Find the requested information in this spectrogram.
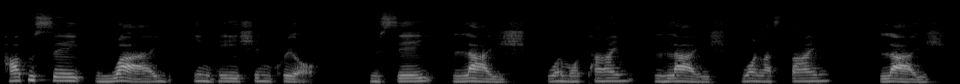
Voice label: "Laj" Haitian Creole pronunciation by a native Haitian tutor; How to say Wide in Haitian Creole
